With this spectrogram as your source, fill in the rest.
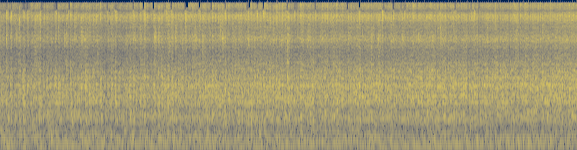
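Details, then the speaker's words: Washing machine spin dryer that had a thumping "gleduk" noise, typically from a loose shaft bolt under the machine or a broken motor-mount spring. After the fix it spins with a constant, even, very fast, smooth hum and no thumping. Repair successful. "Oke dan ini berasil ya coba kalau bunyinya seperti ini ya halus halus dan putarannya itu kencang sekali ini sudah berhasilah"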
